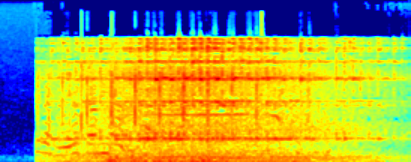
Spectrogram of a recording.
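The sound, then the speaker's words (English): Footsteps crunching through dry leaves in a backyard: repeated rustling, crackling steps that start suddenly and continue steadily at a moderate level. “You can hear me walk through the leaves now in my backyard.”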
